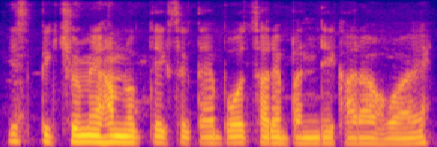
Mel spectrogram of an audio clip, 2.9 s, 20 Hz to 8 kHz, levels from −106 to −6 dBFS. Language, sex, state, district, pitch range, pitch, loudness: Hindi, male, Meghalaya, West Garo Hills, 110-125 Hz, 115 Hz, -20 LUFS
